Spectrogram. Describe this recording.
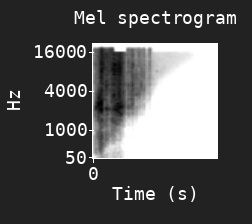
A crunchy squish sound, as if someone were stepping on a big bug. It is actually someone stepping on an egg-shell. See the pack description for general background. This one is more smooth and higher in overall pitch, but otherwise very similar to "Smush" in this same pack.
bug, crack, crackle, crunch, crush, eggshell, egg-shells, grit, quash, smash, smush, squash, squish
